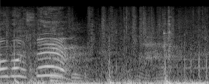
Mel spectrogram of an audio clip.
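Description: A man shouts urgently close by.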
